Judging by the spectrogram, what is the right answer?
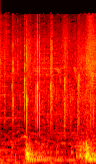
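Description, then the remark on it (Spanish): A crowd in Torreblanca applauding the passing procession float of the Virgen de los Dolores: dense, irregular clapping with sharp bright smacks, steady at a moderate level, with a faint low murmur of voices underneath. “El aplauso en Torreblanca para su Virgen de los Dolores.”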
